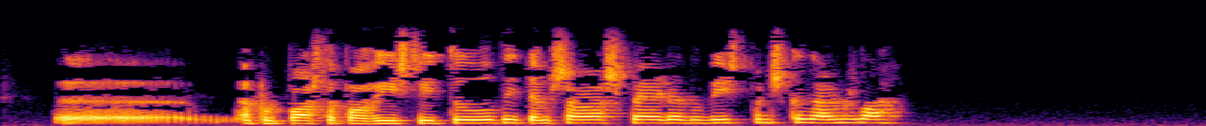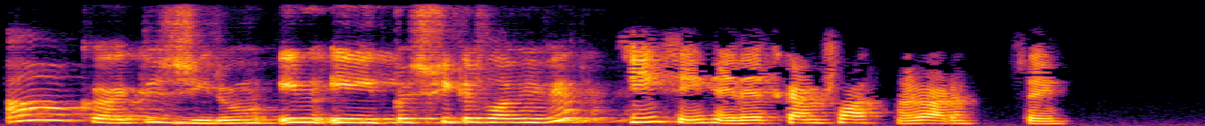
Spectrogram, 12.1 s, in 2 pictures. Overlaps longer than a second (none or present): none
